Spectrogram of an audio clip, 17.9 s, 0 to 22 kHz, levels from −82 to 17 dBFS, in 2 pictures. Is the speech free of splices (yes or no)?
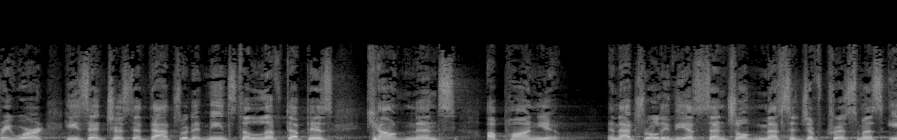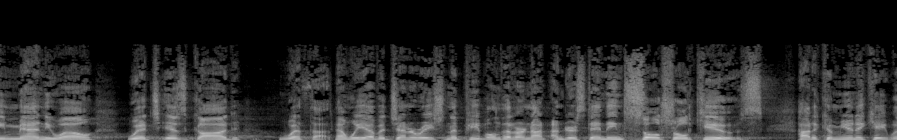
no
